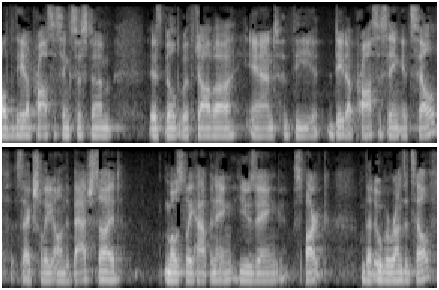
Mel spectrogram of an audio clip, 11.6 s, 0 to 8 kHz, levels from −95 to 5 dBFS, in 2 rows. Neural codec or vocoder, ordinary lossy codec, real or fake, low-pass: none; MP3, 32 kbps; real; 7.2 kHz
